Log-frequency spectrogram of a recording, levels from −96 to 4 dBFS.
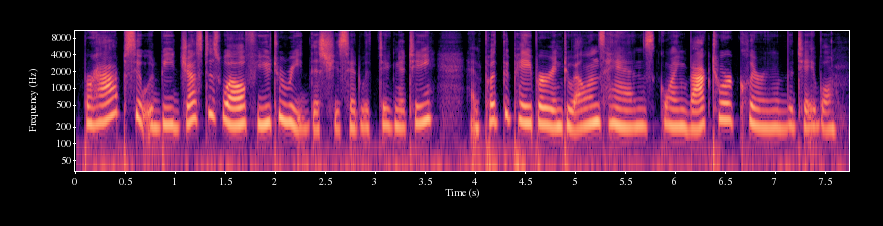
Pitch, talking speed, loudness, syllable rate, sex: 225 Hz, 240 wpm, -19 LUFS, 5.4 syllables/s, female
